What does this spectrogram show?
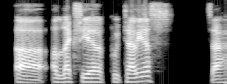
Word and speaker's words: Putellas: a little bit older, and you're like Alexia Putellas. Is that how you pronounce she's her 32. name? Yep. Yeah, Putellas, 32.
